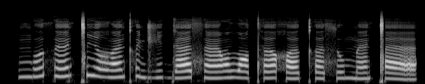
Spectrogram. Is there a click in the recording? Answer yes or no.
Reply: yes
